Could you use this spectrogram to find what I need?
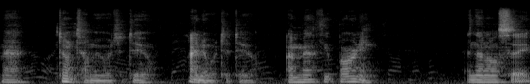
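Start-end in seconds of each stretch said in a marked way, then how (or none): none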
